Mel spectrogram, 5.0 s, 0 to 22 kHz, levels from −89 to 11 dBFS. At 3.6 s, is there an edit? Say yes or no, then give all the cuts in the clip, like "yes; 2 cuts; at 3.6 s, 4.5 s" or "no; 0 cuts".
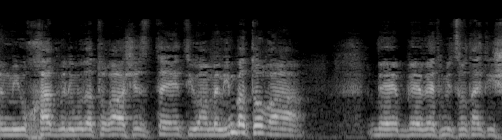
yes; 1 cut; at 3.6 s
